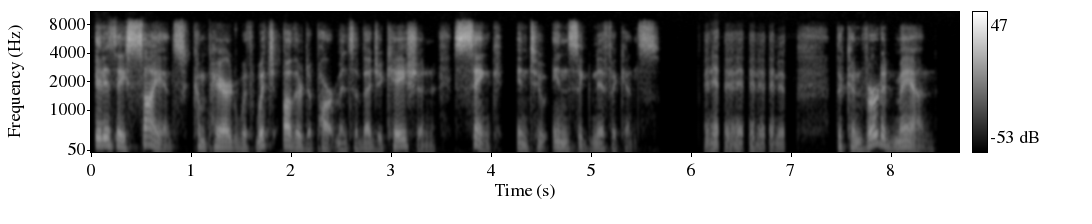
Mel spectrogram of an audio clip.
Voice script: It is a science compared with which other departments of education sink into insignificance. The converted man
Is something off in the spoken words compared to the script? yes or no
no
